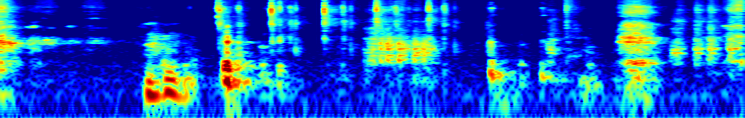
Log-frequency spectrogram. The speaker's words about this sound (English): Yeah, I'm sorry. That's my chair that's doing that.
